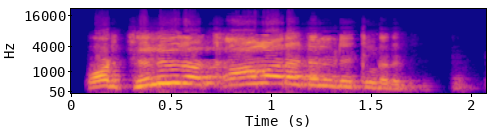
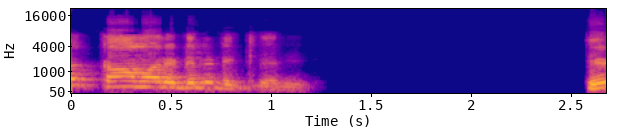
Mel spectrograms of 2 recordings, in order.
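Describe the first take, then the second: First: Said in the usual way. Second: కామారెడ్డిని drawn out slowly, rising at the end; slow sarcastic emphasis. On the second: Real, not acted. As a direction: stretch out కామారెడ్డిని mockingly, syllable by syllable. Speaker repeats a sarcastic point.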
